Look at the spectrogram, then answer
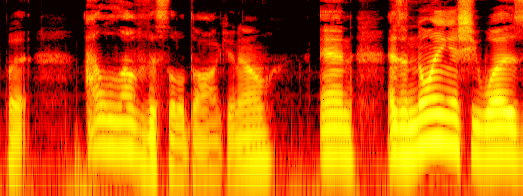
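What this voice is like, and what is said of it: Choked up, emotional voice. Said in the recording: “I'm getting a little choked up ... if I drop out or crack on the podcast”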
